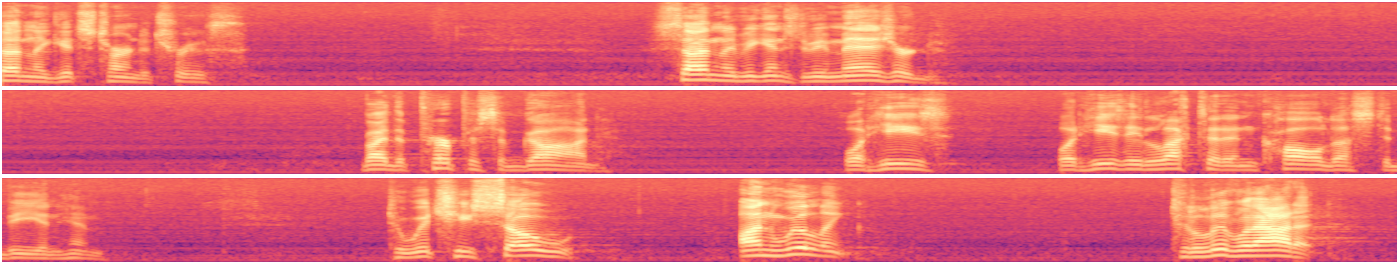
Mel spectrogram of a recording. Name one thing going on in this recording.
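A middle-aged man speaks with animation through a microphone, pausing often.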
